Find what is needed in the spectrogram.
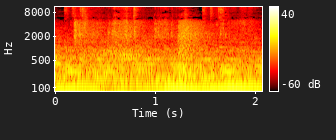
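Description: Background music over a low steady hum, with two short soft scrapes as a spelt dough bun is turned in a steel bowl of poppy seeds.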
